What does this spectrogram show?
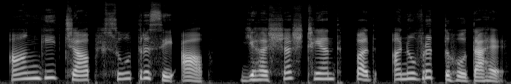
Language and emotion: Hindi, neutral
